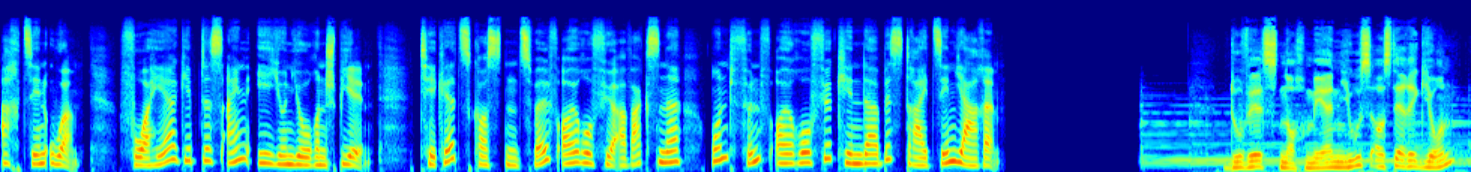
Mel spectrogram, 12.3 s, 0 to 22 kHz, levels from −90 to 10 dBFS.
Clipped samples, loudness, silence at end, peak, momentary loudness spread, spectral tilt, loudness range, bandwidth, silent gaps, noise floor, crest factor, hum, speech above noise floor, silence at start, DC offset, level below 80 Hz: under 0.1%; -19 LUFS; 0 s; -2 dBFS; 6 LU; -5 dB/octave; 3 LU; 14.5 kHz; 0.70-0.74 s, 8.38-8.90 s, 9.02-9.44 s; -39 dBFS; 16 dB; none; 21 dB; 0 s; under 0.1%; -54 dBFS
